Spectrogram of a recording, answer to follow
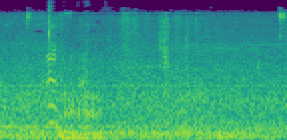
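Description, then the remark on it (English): A frightened female dog, scared by a microphone, gives a short, high-pitched yip followed by faint whimpering over a steady background rumble with some indistinct voices. “is officially scaring the dog.”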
